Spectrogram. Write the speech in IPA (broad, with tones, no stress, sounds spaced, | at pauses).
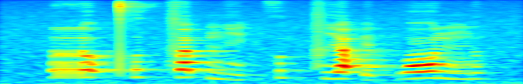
r ɔ˥˩ ʔ pʰ o˥˩ k̚ f a˥˩ p̚ ŋ iː˨˩ t̚ h u˥˩ k̚ f i˦˥ a̯ ʔ e˨˩ k̚ w ɔː˥˩ n ŋ ɯ˦˥ k̚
